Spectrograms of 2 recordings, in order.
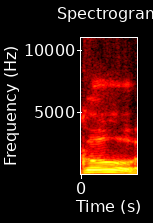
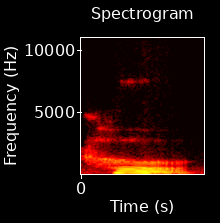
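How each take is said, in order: First: The first consonant is plain, without breath. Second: The first consonant is aspirated, with breath. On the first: The speaker calls it wrong. "It is not go as in goat" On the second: The speaker calls it right. "There's a H here"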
